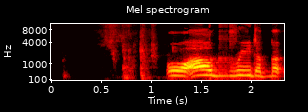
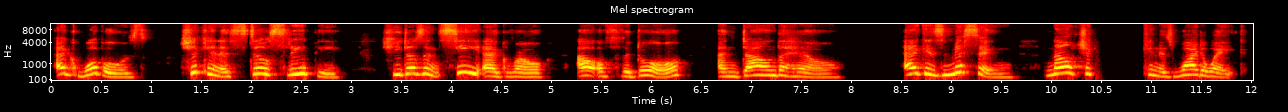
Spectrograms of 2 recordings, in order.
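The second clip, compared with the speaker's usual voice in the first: lively, louder storybook reading; animated picture book read-aloud; reading to a child; 10 dB louder than usual. Acted.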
